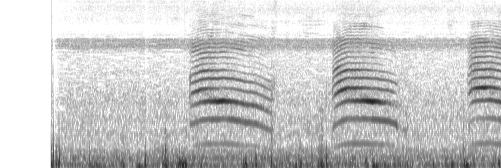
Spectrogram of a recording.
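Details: A sleepy cat gives three drawn-out meows about every one and a half seconds. Each is clear and tonal, rising slightly and then falling, over soft rustling and low background noise.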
